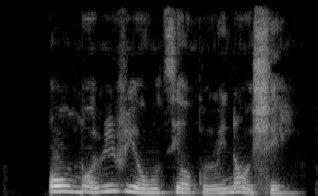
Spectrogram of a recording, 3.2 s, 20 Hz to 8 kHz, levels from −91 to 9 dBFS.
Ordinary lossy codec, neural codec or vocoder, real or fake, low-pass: none; codec, 16 kHz, 4 kbps, FunCodec, trained on LibriTTS, 50 frames a second; fake; none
